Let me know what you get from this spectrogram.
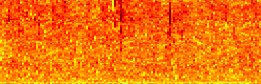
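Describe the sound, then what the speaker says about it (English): Heavy rain falls steadily in American Truck Simulator, a dense, even downpour with no talk over it for the whole stretch. "it has started raining very hard in the game"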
